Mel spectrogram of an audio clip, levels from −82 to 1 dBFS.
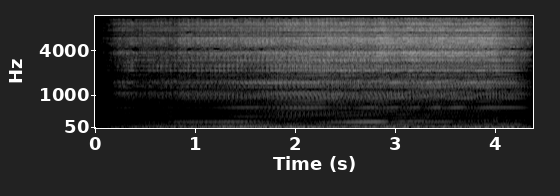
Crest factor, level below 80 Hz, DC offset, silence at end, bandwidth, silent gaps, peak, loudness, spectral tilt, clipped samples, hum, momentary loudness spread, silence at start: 18 dB; -64 dBFS; under 0.1%; 0 s; 11.5 kHz; none; -12 dBFS; -26 LUFS; 4.5 dB/octave; under 0.1%; none; 17 LU; 0.2 s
